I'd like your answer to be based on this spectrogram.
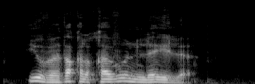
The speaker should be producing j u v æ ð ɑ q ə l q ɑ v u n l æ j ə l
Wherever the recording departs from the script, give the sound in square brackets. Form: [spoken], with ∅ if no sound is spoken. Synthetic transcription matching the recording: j u v æ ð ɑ q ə l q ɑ v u n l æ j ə l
